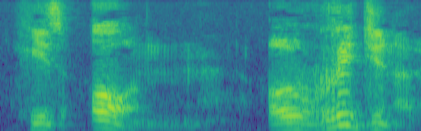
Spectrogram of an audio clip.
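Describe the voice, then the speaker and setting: An actor playing a proud, touchy chef, speaking in a grandiose, theatrical way in a radio drama. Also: male voice, mid-range voice, wildly swooping pitch, slow, background noise. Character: proud Italian chef Luigi, touchy about lineage. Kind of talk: 1970s radio drama acting. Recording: old radio recording.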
